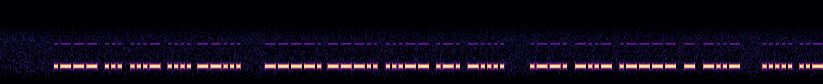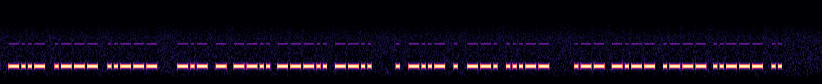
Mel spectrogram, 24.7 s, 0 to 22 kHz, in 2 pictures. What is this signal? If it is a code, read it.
Morse code, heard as a keyed tone, hand-sent with a paddle, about 25 wpm, 860 Hz. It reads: JSVH7 983R6 PX1TX 5UXJ2 KTZ8Z EXEG3 WYJ2I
